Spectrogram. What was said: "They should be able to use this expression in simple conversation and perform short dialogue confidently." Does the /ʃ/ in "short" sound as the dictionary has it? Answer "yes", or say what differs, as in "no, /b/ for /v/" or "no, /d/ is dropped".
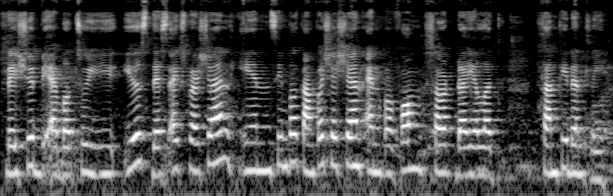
no, /s/ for /ʃ/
